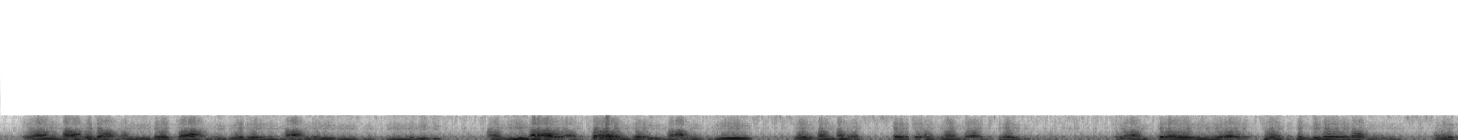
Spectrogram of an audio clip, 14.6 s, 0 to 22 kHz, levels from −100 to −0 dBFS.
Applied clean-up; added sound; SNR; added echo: neural separator model SepFormer DNS4.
